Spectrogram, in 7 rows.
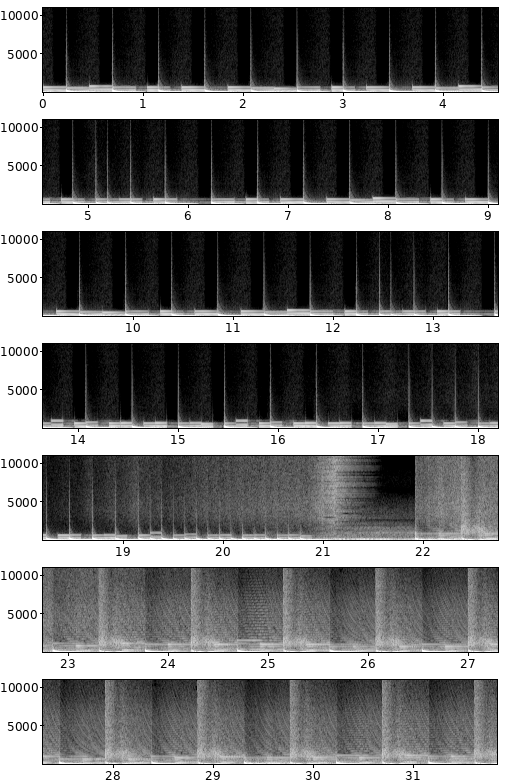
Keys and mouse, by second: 0.3 ctrl+Tab, 0.3 z, 0.9 z, 1.4 c, 3.1 z, 3.3-5.2 drag, 6.3 Tab, 7.8-11.0 drag, 11.0 Tab, 12.4 KP_1, 13.2 KP_3, 13.8 z, 14.0 c, 17.4-19.6 drag, 19.6 o, 20.3 s, 22.0 s, 23.6 click, 23.6 z, 24.3 Tab.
